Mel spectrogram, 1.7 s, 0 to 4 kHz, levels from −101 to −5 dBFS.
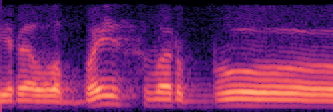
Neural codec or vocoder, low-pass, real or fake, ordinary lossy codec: vocoder, 44.1 kHz, 128 mel bands every 256 samples, BigVGAN v2; 3.6 kHz; fake; AAC, 24 kbps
